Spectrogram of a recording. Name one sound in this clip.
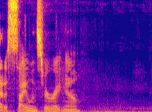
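A young woman speaks with animation into a close microphone.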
